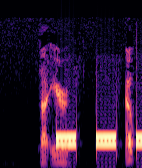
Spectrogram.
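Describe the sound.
Telephone line tone after a dropped call: a steady, dual-pitched electronic tone sounds in three loud, evenly spaced bursts separated by short silences, the last burst cut off.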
